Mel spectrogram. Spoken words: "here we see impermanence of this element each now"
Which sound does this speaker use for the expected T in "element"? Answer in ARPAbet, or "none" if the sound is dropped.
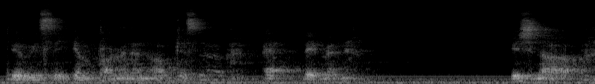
none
